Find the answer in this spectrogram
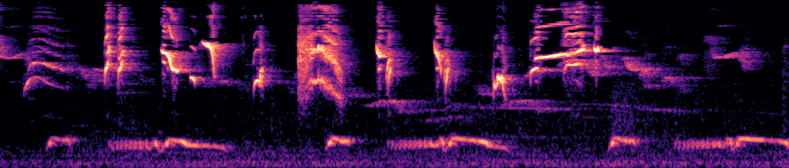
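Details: Oriental magpie-robin singing its wild forest song, used for training young birds: high, varied chirps and whistled slurs, while a lower, steady cooing note recurs about every two seconds underneath.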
